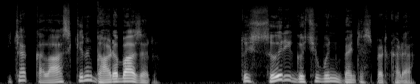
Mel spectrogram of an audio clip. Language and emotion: Kashmiri, angry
